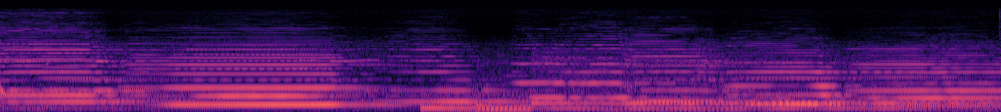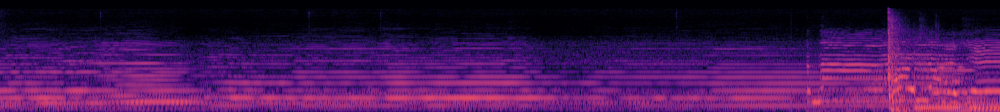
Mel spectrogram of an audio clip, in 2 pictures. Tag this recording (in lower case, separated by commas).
bowed string instrument, speech, violin, music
